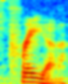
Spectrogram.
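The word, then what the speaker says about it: Freyja: card and we have I think it's pronounced Freya it's F re y j a but I don't think you say the J and it's bold it's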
